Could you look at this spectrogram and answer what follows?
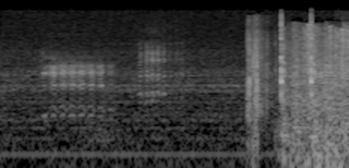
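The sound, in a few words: sheep bleating in Minecraft video game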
